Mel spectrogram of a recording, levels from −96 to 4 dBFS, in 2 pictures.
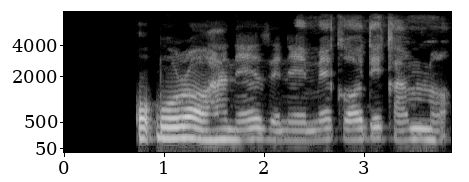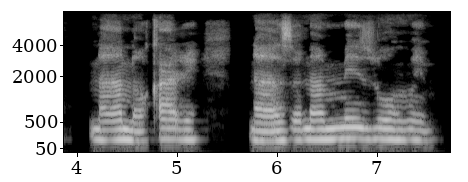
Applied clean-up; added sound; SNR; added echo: none; none; none; none.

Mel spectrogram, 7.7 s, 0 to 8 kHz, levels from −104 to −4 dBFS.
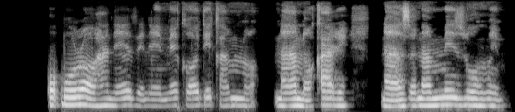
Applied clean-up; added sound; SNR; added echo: neural mask model Resemble Enhance denoiser.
